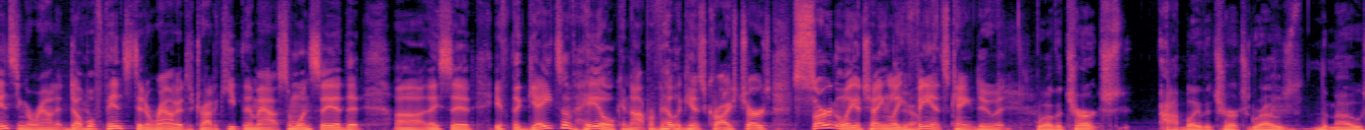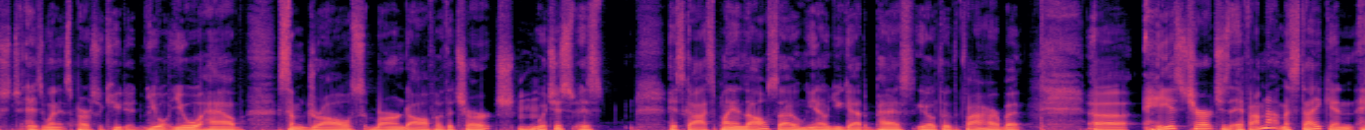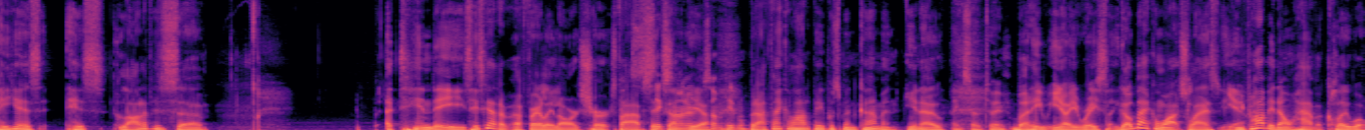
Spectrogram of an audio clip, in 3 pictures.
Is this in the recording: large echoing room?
no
